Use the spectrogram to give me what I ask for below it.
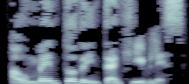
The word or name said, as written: AUMENTO DE INTANGIBLES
